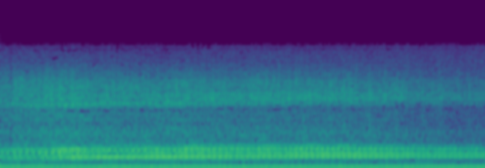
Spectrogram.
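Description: A car engine runs steadily throughout, a continuous low droning hum with a faint whine above it, holding an even loudness with no voices present.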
